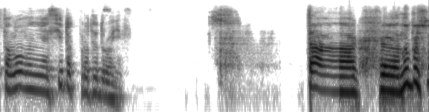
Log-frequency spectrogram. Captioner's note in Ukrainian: сопіння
